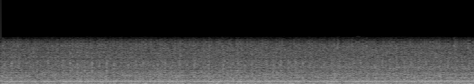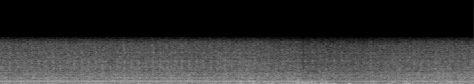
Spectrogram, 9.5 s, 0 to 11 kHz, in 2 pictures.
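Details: Supercharged engine at idle, Nov 2010: steady idle with even, fairly loud knock under the engine note; worst after hard driving, sometimes softer or louder, usually fades after a while and mostly absent; cause not yet found.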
